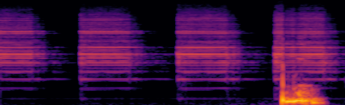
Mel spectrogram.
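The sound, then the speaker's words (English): A timer alarm going off: three evenly spaced, bright electronic beeps of equal length, then a sharp click and a short, lower buzzing tone. “And when the alarm goes off, we're going to move on to the next one. So when you hear,”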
